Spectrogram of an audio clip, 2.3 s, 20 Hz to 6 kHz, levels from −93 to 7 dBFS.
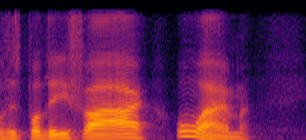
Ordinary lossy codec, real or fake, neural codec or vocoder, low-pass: none; fake; codec, 16 kHz, 0.2 kbps, FocalCodec; 5.4 kHz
